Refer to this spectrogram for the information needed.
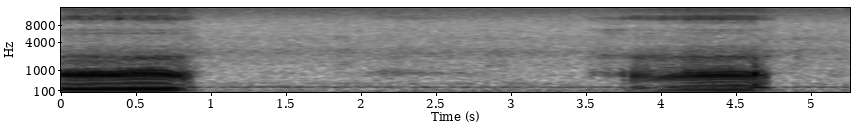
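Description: Two loud, rasping snores about four seconds apart, with a low room hum between them: snoring in a flat-faced dog.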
